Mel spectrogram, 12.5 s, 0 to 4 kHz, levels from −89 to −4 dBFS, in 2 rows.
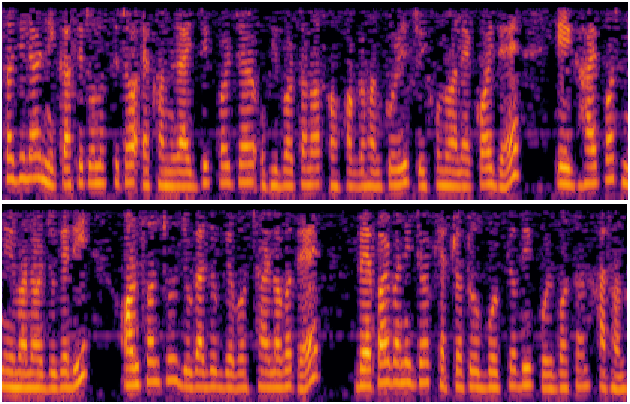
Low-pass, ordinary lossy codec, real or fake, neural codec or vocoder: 3.6 kHz; none; real; none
